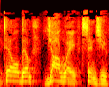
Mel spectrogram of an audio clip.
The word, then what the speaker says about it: Yahweh: This is the covenantal name of God revealed through the four Hebrew letters which we in English use YHWH, pronounced Yahweh.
